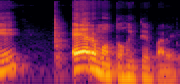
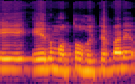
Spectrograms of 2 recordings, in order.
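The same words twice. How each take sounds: First: এ with the vowel of English "cat"; open AE sound. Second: এ pronounced "e", tune rising at পারে; pure E sound. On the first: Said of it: "এই দুই রকম". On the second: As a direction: say এ and এর with a close "e". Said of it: "দুই রকম". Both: Shown as a demonstration.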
